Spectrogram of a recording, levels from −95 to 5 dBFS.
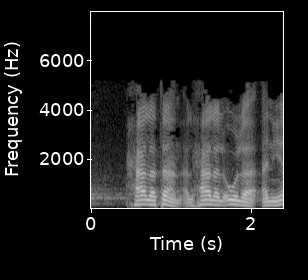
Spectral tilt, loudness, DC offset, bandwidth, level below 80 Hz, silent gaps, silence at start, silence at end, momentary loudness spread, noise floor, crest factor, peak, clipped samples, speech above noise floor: -11 dB/octave; -25 LUFS; under 0.1%; 5.4 kHz; -62 dBFS; none; 0 s; 0 s; 4 LU; -45 dBFS; 18 dB; -8 dBFS; under 0.1%; 21 dB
